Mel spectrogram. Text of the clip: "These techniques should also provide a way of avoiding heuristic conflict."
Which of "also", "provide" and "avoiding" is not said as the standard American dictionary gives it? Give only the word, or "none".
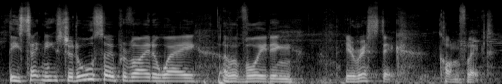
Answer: none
